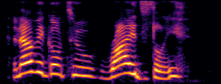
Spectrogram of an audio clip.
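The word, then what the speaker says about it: Wriothesley: And now we go to Ridesley. Ridesley is how you say his name.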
